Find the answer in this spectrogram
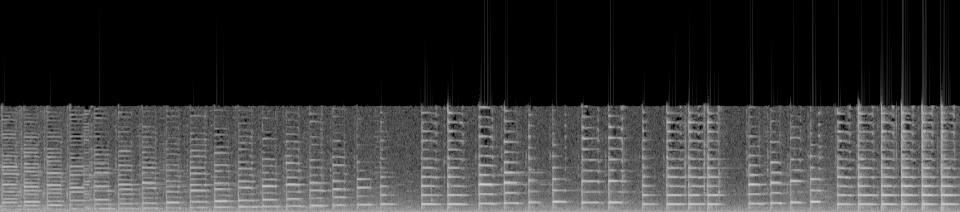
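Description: Fender Duo-Sonic short-scale electric guitar, single notes picked one fret at a time, climbing steadily in pitch up the neck for the first few seconds and then repeated high up the neck, about three notes a second. The notes are a check that each fret plays cleanly after fret levelling.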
